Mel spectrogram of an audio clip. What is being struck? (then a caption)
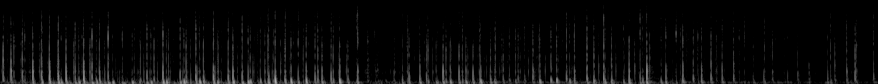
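Small lidded glass jar filled with candies. A small glass jar with a lid, full of red and yellow candies, is held up and tapped quickly with fingertips and nails. It makes a fast, steady stream of short, dull taps with a low, thumpy body and little brightness. The taps are louder in the first few seconds and softer after that, with a few stronger clicks near the end.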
